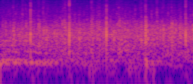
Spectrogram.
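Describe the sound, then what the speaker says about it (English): An audience applauds a brother attorney being introduced at a Nation of Islam gathering, steady moderate clapping with a few sharper claps standing out over two seconds. "Can we give him a round of applause?"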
